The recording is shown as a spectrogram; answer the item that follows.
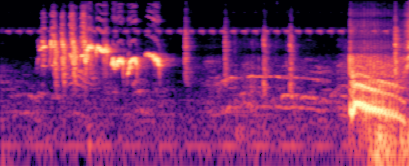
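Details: Agitated white-rumped shama singing to provoke other shamas into song: a quick run of clear whistled notes with slurred, warbling phrases, then silence and a sudden loud, harsh burst at the end.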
